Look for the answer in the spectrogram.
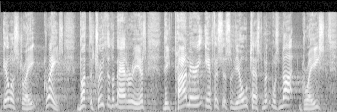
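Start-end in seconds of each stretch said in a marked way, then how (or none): none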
